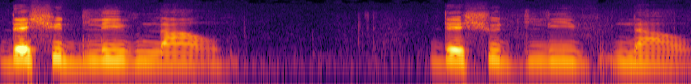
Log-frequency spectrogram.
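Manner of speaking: falling tone on "leave now", dropping through "now". Teacher reading an example sentence aloud for learners: falling intonation. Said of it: "Did my voice go up? No".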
